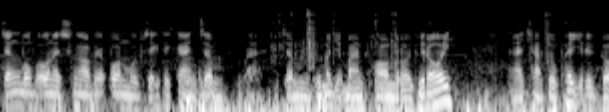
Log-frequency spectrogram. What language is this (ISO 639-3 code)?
vie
